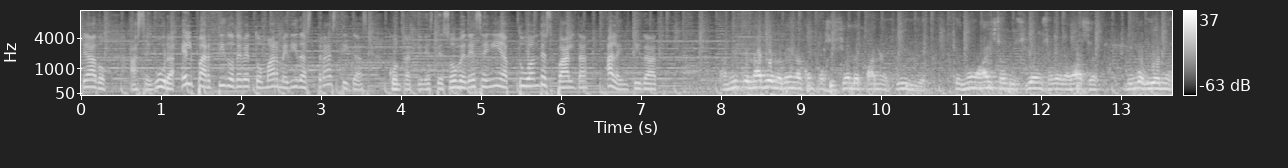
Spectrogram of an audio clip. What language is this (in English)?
Spanish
